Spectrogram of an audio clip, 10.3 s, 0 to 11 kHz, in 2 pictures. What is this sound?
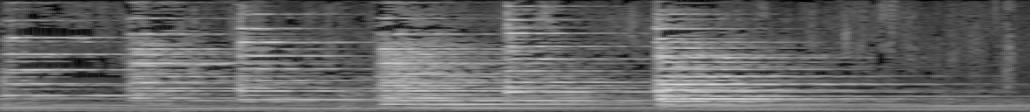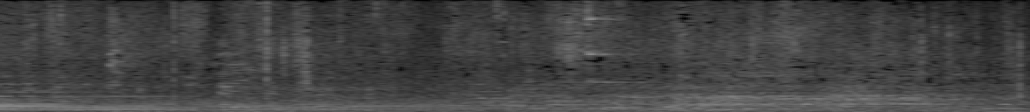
20100404.Brussels.carillon
short take of the Carillon du Mont des Arts, Brussels. Olympus LS10 internal mics
brussels, field-recording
